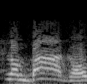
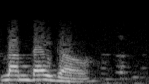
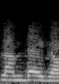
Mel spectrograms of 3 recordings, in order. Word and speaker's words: lumbago: right uh i had lombardo when i came to chicago that word is pronounced lumbago or they changed it recently you never changed it it's always been pronounced lumbago according to webster all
